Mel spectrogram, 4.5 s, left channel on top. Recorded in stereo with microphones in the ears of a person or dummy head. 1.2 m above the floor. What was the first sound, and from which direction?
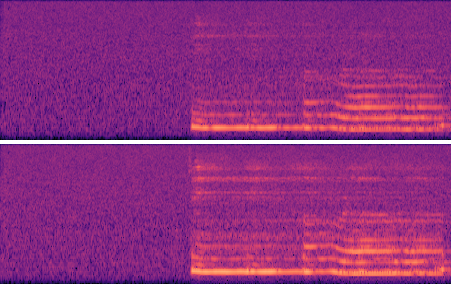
Singing, 60° right (ahead or behind).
